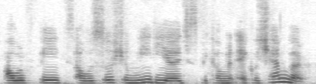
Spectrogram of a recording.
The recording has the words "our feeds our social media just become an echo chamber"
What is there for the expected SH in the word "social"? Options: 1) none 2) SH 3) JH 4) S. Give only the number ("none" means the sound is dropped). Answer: 2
